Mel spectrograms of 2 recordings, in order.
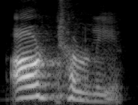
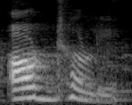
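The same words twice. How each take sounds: The two takes are said the same way.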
